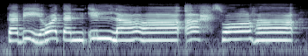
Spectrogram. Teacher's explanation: تنوین میں جو نون کی آواز ہوتی ہے تو اس کو ہم یہاں پر ظاہر کر کے پڑھیں گے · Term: اظہار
